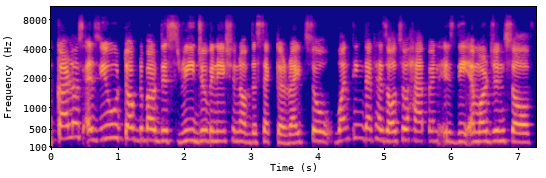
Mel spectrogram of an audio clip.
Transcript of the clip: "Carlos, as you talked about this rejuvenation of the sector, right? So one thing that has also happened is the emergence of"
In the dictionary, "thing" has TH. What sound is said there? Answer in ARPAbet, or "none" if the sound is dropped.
T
